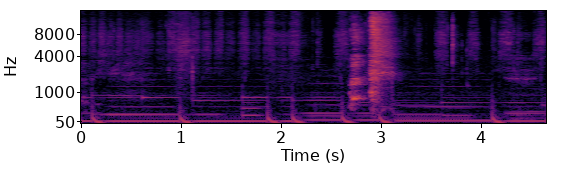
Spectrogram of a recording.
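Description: A single sneeze bursts out over steady, repeating electronic tones, loud and close, standing clearly apart from the beeping pattern.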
